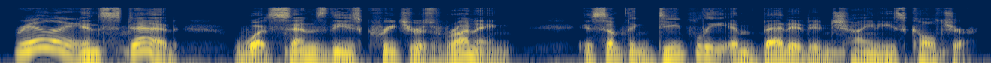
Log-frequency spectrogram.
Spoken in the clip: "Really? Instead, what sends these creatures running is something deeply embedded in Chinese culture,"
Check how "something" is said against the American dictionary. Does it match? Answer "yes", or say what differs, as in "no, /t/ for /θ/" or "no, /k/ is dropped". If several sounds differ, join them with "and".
yes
